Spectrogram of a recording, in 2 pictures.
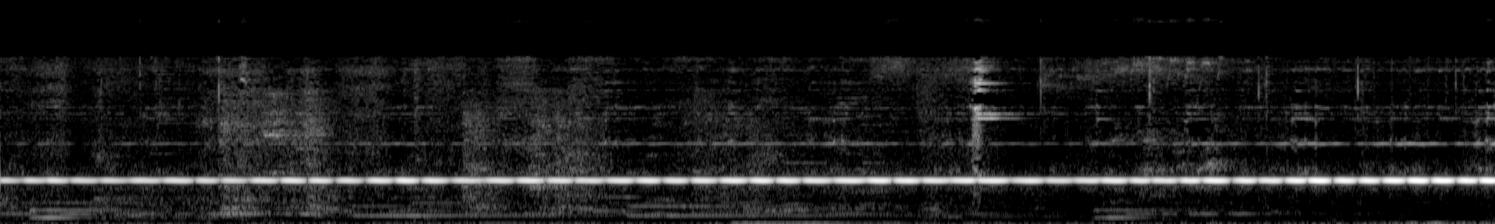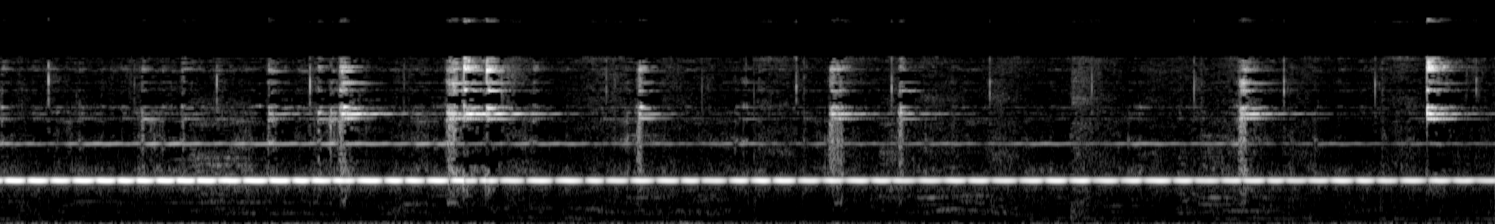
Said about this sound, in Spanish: esta campana se hace tallando el contorno de, de, la campana y va sonando poco a poquito.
